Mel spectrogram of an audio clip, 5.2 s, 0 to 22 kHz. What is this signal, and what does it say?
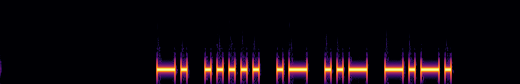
Morse code, heard as a keyed tone, about 21 wpm, 700 Hz. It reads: N5AUC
